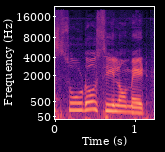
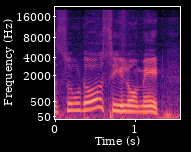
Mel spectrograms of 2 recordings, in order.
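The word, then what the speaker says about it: pseudocoelomate: तो ये कहलाता है सूडोसीलोमेट। पी साइलेंट होती है बेटा, ध्यान देना, सूडोसीलोमेट।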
